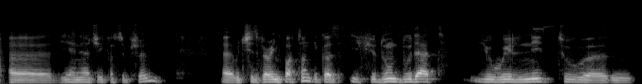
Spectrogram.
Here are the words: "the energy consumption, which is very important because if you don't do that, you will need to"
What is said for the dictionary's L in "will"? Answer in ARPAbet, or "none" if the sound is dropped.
L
